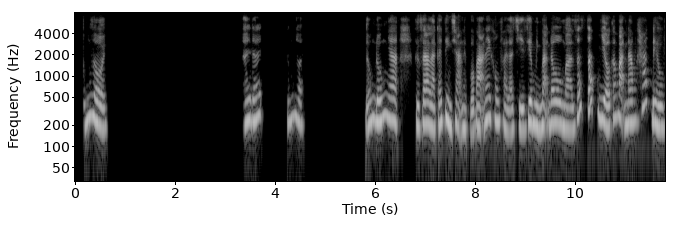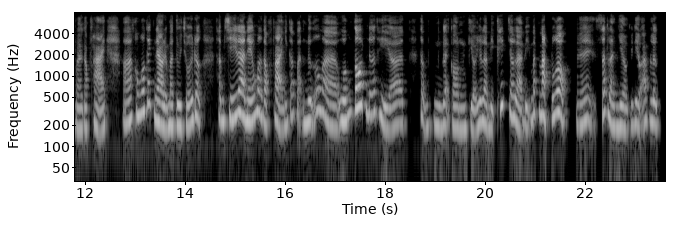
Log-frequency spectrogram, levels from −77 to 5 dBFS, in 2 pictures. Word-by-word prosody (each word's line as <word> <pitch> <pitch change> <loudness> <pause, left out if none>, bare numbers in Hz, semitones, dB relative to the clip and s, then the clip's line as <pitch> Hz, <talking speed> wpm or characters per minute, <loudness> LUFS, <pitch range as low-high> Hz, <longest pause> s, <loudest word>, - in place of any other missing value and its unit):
Đúng 235 +6 -1
rồi. 205 -9 +1 2.8
Đấy, 230 +2 +1
đấy. 245 +5 0 0.5
Đúng 235 +4 -4
rồi. 220 -5 -2 1.3
Đúng, 220 +7 0
đúng 230 +5 +2
nha. 235 -4 +2 0.4
Thực 195 - +2
ra 210 +2 +3
là 185 -3 +2
cái 205 +4 -1
tình 225 -4 +2
trạng 195 -4 0
này 180 - -1
của 155 - -2
bạn 190 +3 +2
ấy 250 +2 +1
không 230 -3 -2
phải 190 -7 -4
là 160 - -2
chỉ 175 -1 -1
riêng 215 +2 +3
mình 185 -2 +1
bạn 195 +1 0
đâu 215 -1 +1
mà 180 -2 0
rất 290 - -1
rất 320 -2 +1
nhiều 225 -7 +3
các 250 +6 -4
bạn 260 -6 +3
nam 215 +1 +1
khác 380 - -4
đều 190 -4 +2
phà 175 -1 -1
gặp 180 0 -4
phải, 180 -2 0 0.3
á, 225 +3 +1
không 275 +3 -2
có 310 - +3
cách 405 -8 -1
nào 210 -4 +6
để 180 - 0
mà 195 +1 +1
từ 195 -1 +3
chối 195 +3 0
được. 260 -4 0 0.3
Thậm 240 -4 -2
chí 245 +3 +2
là 290 -3 +8
nếu 230 +2 +4
mà 310 -1 +1
gặp 210 -5 0
phải 170 - +4
những 195 +4 -5
các 265 +2 -6
bạn 215 0 -3
nữ 225 +7 0
mà 205 -10 +1
uống 225 +9 0
tốt 375 +3 +7
nữa 280 +1 -2
thì, 195 -11 -1
ơ, 200 +4 -2 0.3
thậm - - -4
lại 200 0 -3
còn, 185 -1 -3
kiểu 180 -2 -3
như 215 - 0
là, 220 -2 +1
bị 180 -3 -5
khích 380 +2 +1
cho 265 -6 +1
là 190 -8 +2
bị 180 +1 -4
mất 290 +4 -5
mặt, 280 -1 +6
đúng 255 +4 -1
không? 310 -1 +3 0.2
Đấy, 220 +4 -3
rất 290 +2 -2
là 225 -6 +1
nhiều 185 -2 -1
cái 195 - -8
điều 210 -3 -2
áp 225 +2 -4
lực. 215 -3 -1
215 Hz, 225 wpm, -23 LUFS, 190-255 Hz, 2.8 s, là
